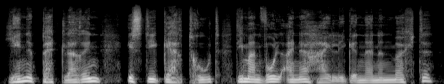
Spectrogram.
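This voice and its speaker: A man's voice: on the low side, animated, a little slow, warm tone, no room sound, clean studio sound. A man reading a radio story, voicing a respected canon who questions in shock and disbelief. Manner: incredulous questioning.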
